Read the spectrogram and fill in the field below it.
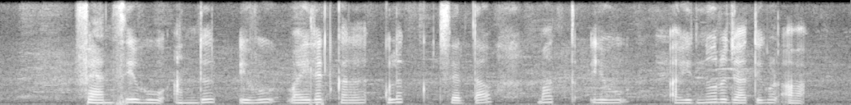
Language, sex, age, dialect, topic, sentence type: Kannada, female, 18-24, Northeastern, agriculture, statement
